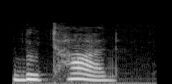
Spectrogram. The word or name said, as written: boutade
